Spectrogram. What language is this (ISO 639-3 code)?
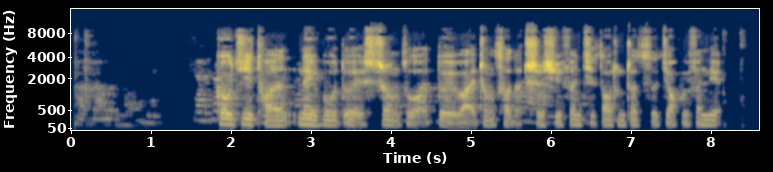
zho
